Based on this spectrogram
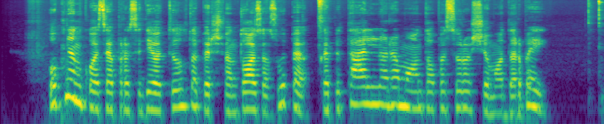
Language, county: Lithuanian, Tauragė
